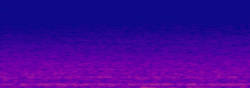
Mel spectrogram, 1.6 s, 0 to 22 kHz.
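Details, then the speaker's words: Tower fan after cleaning, oiling and reassembly, with the oscillator switched on (oscillator left with factory grease, not oiled): smooth, even low hum with no squeak or ticking; motor and oscillator run quietly. "But let's test it out 1 more time. Comes on, no squeaking."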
